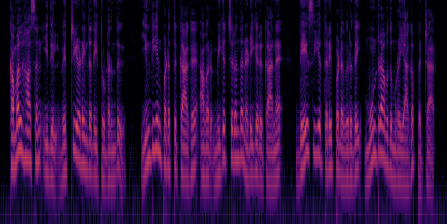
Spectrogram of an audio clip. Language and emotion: Tamil, neutral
